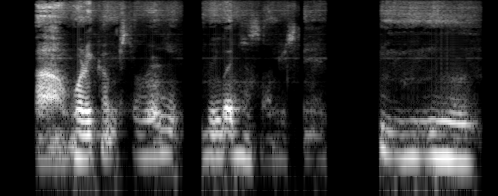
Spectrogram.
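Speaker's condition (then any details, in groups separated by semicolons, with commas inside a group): Speech impediment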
